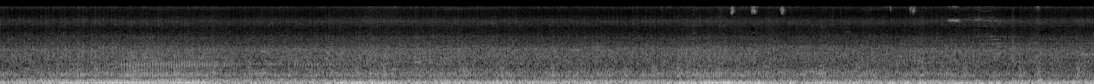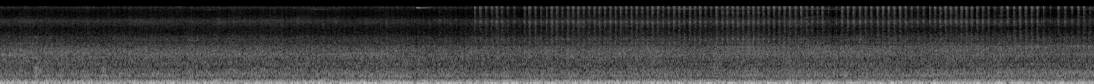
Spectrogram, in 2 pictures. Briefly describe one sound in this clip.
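A vehicle's engine rumbles and rattles steadily from inside the cab.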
